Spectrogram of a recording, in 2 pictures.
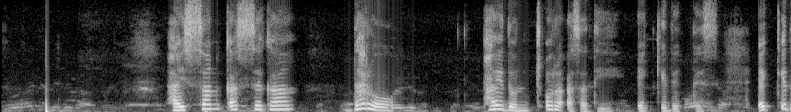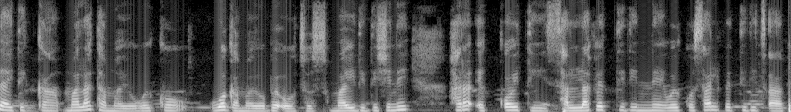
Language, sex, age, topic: Gamo, female, 25-35, government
